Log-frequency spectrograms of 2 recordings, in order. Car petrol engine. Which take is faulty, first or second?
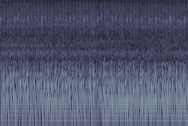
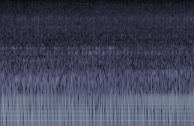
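first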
